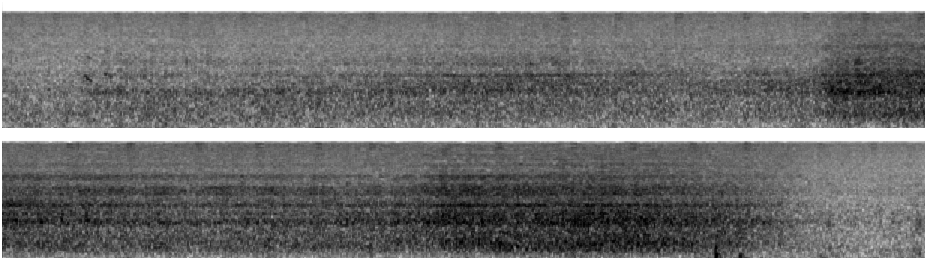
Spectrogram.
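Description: Surf washing up on a sandy beach. It grows louder about halfway through, is strongest a few seconds later, then eases off near the end.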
